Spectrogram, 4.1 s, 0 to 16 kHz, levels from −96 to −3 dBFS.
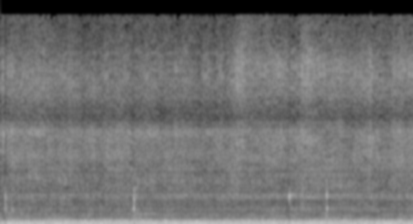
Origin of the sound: fake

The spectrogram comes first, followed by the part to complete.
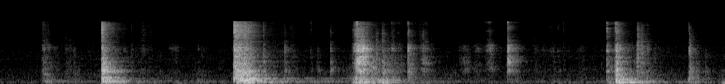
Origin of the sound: real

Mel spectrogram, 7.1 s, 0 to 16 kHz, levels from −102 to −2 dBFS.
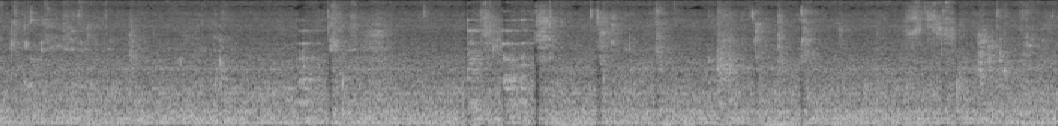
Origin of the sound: real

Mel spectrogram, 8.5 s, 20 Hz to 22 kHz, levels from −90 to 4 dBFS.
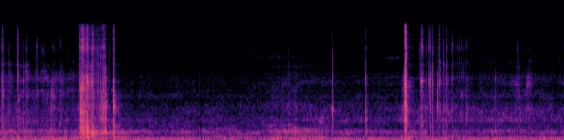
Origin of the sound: fake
